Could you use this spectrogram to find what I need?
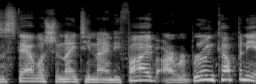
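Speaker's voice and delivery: ordinary delivery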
